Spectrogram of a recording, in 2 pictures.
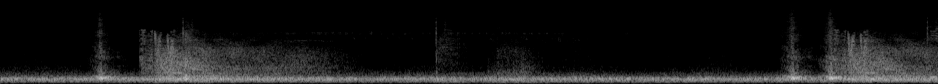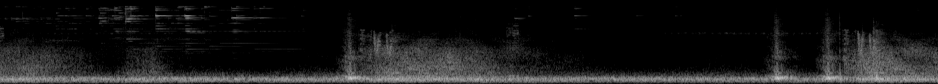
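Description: A bike lands hard with a thud after a jump.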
